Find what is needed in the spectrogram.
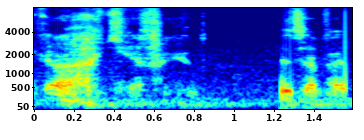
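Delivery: muttering under breath. A player acts out their character in a game, muttering under breath. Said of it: "I just start muttering under my breath".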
